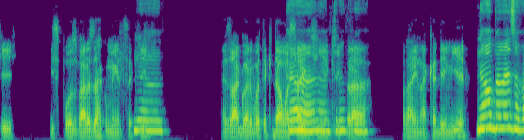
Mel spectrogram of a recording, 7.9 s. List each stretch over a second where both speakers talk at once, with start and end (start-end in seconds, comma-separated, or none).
4.3-5.5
